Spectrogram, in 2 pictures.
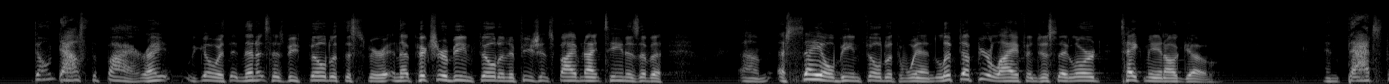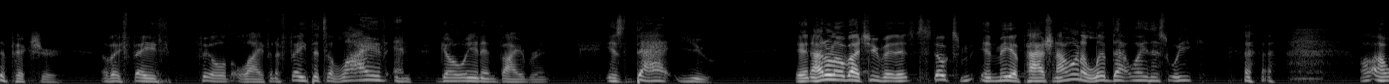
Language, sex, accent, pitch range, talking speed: English, male, American, 125-175 Hz, 195 wpm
